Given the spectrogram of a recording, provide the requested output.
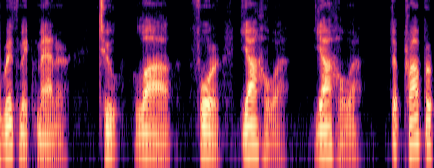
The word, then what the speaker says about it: Yahowah: a melodic and rhythmic manner, to, La, for, Yahowah, the proper pronunciation of the name of Eloah, God as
